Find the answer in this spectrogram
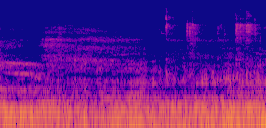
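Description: Pellet stove burning with a steady low rumble, with a few light clicks in the second half.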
